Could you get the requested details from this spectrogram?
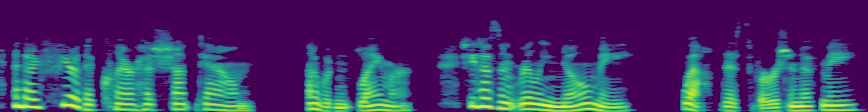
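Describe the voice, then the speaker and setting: A woman narrating a first-person audiobook in a measured, intimate way. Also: fairly low pitch, a little mellow, no echo. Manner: measured and intimate, voicing each character.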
